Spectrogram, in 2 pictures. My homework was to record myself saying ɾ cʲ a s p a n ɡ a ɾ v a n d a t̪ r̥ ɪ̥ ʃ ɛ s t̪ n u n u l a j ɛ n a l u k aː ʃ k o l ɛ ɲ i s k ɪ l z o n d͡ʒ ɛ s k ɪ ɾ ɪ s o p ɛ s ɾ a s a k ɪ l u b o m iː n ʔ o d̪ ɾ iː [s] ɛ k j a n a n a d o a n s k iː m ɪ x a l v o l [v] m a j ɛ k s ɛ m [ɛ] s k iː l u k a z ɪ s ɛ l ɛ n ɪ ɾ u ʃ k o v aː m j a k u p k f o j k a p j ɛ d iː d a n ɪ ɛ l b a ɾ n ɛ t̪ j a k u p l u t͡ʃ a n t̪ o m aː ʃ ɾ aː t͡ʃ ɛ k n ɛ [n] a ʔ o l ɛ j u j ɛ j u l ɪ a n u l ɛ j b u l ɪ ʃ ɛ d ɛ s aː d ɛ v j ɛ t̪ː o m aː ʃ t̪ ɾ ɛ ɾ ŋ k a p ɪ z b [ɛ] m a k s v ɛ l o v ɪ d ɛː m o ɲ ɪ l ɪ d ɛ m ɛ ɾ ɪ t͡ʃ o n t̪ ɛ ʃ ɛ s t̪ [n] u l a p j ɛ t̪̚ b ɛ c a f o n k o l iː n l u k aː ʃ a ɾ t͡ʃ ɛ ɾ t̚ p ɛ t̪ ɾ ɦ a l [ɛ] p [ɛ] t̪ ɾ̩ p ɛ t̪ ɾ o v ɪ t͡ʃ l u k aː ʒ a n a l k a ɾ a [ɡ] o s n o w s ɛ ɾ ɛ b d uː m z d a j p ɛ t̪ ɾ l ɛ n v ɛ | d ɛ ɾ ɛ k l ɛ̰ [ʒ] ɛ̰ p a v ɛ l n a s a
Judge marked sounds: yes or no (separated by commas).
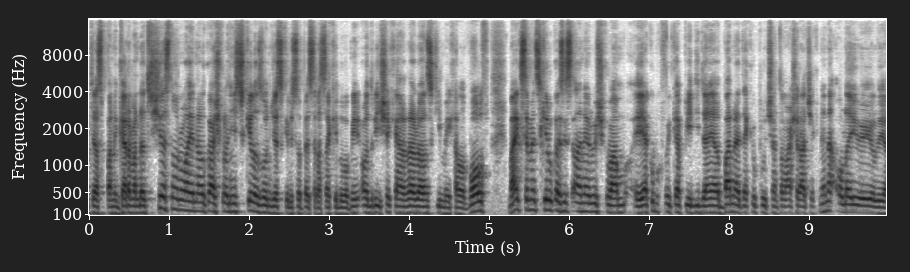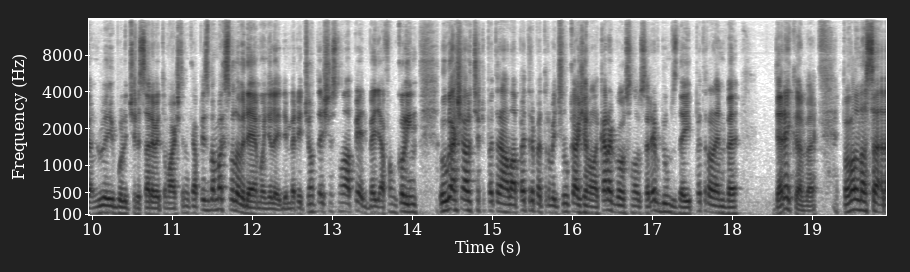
no, no, yes, yes, no, yes, no, yes, yes, no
